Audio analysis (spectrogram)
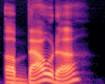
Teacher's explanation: About a becomes about a. The T becomes a flap T.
